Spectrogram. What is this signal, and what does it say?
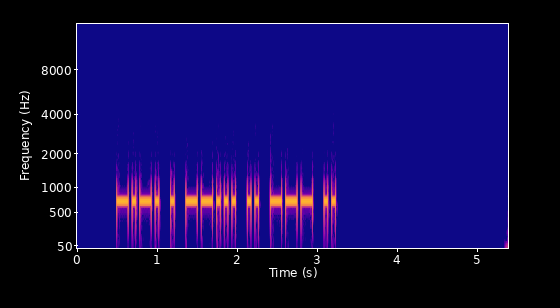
Morse code, heard as a keyed tone, about 25 wpm, 700 Hz. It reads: CE7IOI
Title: DXCC-100 Call Signs - 6 Characters - Repeated 3x - 25wpm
